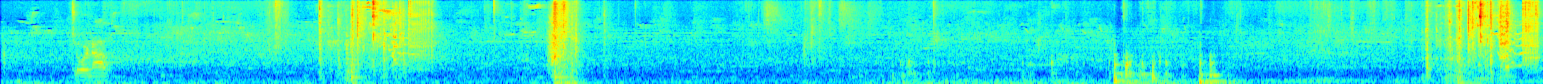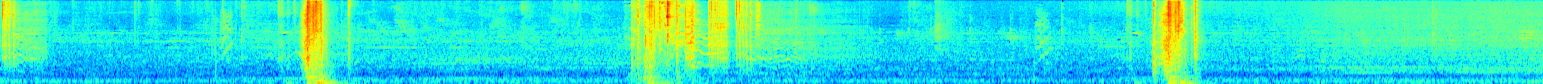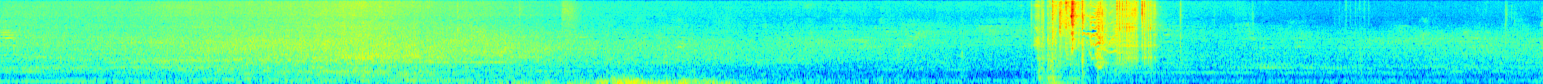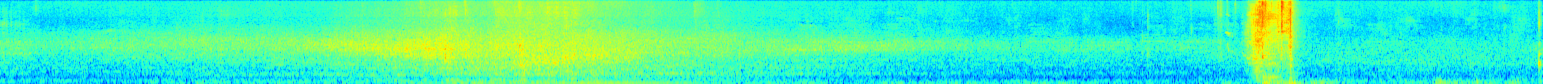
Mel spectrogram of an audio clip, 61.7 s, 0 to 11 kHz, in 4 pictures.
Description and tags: AAD Front Door Open Exterior 1
Birds, Close, Creak, Creepy, Door, House, Old, Open, Squeak, Traffic, Wood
